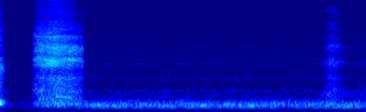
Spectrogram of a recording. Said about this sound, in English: Bless you.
